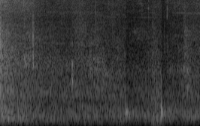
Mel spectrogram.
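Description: Classroom room noise in a pause between words: a steady hiss with a short click at the start and a few faint knocks.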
